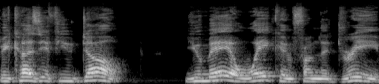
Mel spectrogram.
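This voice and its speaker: Here a man speaks at a fairly high pitch. His pitch variation is ordinary. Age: 60s. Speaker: personal development speaker. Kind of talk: motivational talk.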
